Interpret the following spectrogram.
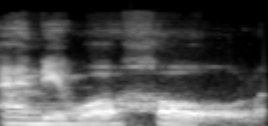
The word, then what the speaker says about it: Andy Warhol: No, that's pronounced Andy Warhole as in hole.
